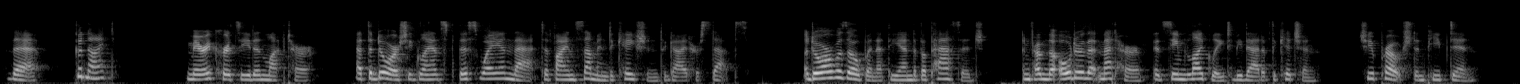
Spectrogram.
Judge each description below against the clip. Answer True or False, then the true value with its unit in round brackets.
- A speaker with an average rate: False (220 wpm)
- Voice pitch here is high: True (230 Hz)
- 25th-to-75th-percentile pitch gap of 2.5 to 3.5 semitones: False (3.9 semitones)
